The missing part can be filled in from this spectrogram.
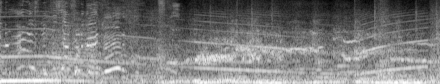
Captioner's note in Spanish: chirrido de neumáticos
